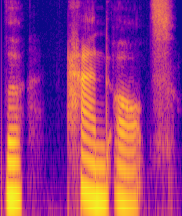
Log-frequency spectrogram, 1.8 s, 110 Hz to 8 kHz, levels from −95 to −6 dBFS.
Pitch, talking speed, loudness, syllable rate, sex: 150 Hz, 100 wpm, -18 LUFS, 2.6 syllables/s, male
